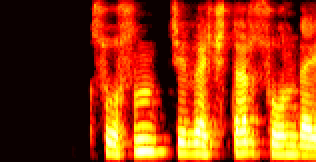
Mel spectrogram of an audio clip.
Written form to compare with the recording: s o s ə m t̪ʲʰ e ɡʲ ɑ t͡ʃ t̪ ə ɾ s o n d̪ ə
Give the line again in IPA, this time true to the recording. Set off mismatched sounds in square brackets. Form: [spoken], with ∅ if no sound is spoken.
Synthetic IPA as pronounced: s o s ə [n] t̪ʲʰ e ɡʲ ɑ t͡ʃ t̪ [ɑ] ɾ s o n d̪ [ɑ]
